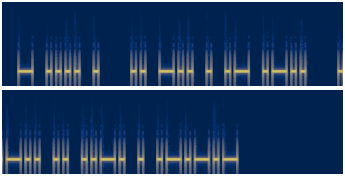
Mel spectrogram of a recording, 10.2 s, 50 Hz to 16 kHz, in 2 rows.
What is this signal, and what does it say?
Morse code, heard as a keyed tone, about 17 wpm, 700 Hz. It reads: THE IDEAL LIFE.
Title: Sentences from Top 1400 Words 17wpm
